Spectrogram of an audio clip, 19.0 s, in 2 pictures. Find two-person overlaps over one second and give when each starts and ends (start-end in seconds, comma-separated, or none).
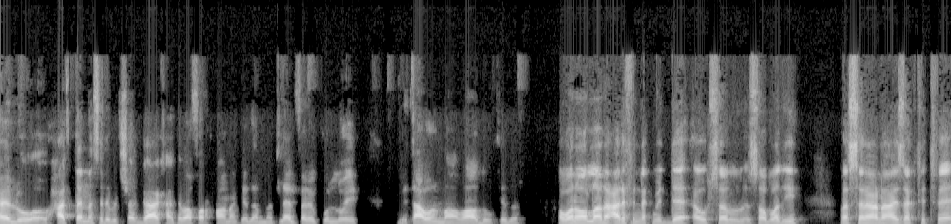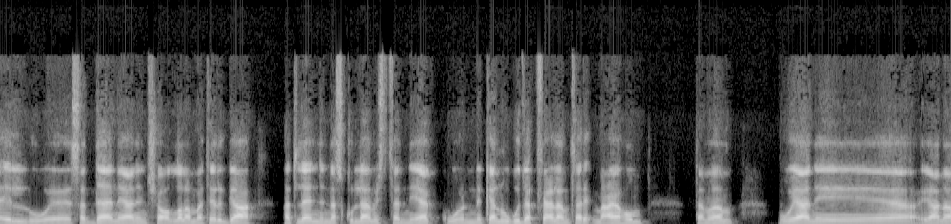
none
